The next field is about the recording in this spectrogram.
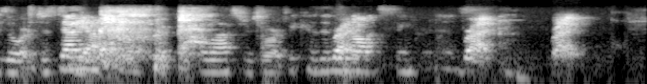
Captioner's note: cough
